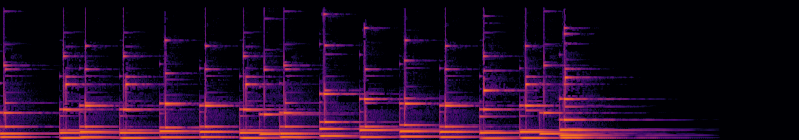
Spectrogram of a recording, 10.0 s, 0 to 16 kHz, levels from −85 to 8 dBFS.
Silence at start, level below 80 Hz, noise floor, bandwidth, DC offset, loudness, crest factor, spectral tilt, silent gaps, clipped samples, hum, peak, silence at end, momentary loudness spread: 0 s; -74 dBFS; -63 dBFS; 15.5 kHz; under 0.1%; -21 LUFS; 18 dB; 0 dB/octave; none; under 0.1%; none; -4 dBFS; 2.1 s; 6 LU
